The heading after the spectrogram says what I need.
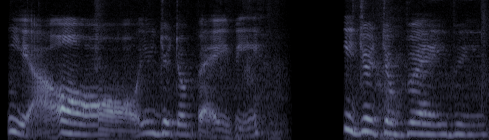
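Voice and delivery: soft cooing over a pet; tender doggy-talk. Real, not acted.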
